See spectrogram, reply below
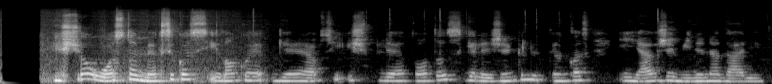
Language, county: Lithuanian, Kaunas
